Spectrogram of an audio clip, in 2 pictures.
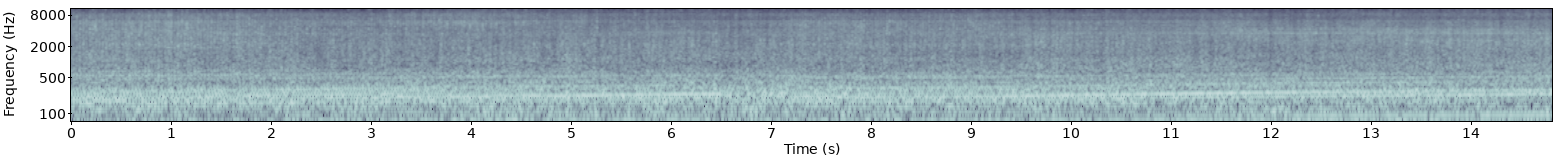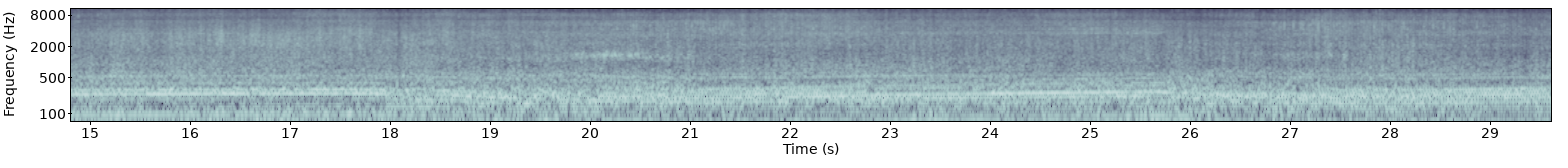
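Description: Racing kart's single-cylinder engine running hard at high revs, heard from onboard. Its pitch climbs slowly down the straights and drops sharply where the driver lifts off for corners, once just past halfway and again near the end, before climbing again.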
